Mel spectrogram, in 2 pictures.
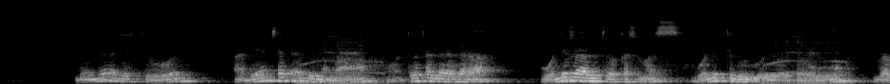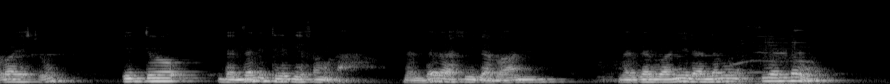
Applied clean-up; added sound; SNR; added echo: neural separator model SepFormer DNS4.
